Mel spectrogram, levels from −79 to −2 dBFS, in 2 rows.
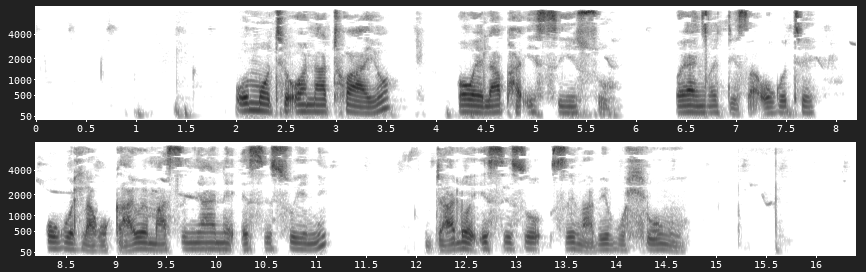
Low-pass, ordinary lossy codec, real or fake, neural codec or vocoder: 7.2 kHz; MP3, 32 kbps; real; none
